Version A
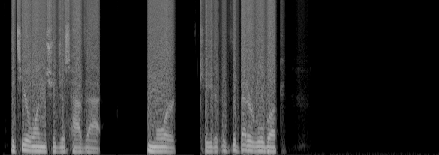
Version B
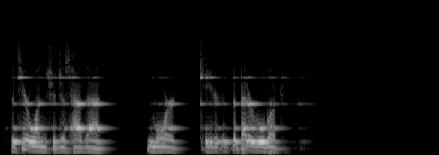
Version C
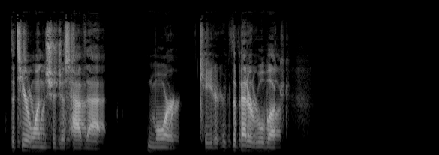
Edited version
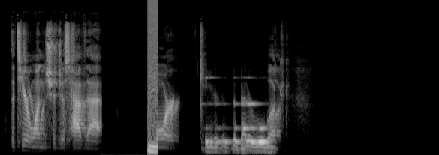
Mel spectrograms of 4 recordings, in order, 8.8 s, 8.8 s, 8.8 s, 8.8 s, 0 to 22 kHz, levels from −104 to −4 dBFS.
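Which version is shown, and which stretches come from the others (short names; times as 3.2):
C
2.02–3.14 from A
4.02–5.45 from B, crossfade 0.24 s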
